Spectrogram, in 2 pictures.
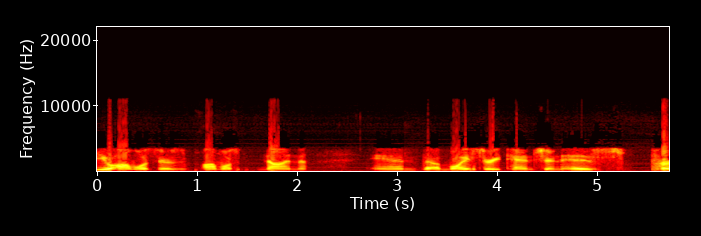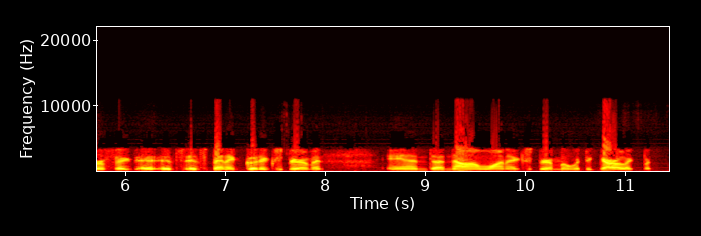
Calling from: Rosholt, Wisconsin, United States; I'm calling you from Rosholt, Wisconsin, central Wisconsin.

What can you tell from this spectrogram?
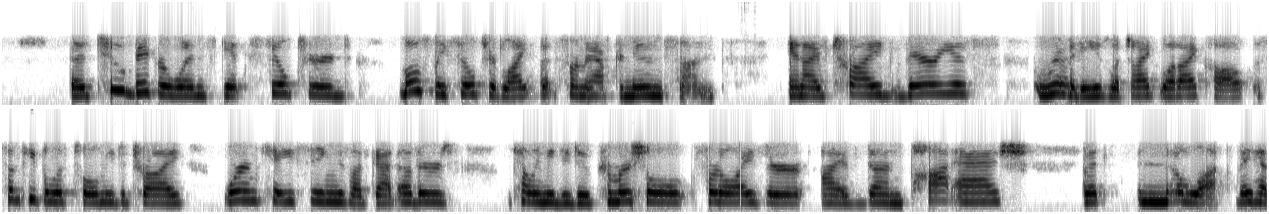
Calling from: Sarasota, Florida, United States; I am calling from Sarasota, Florida.

